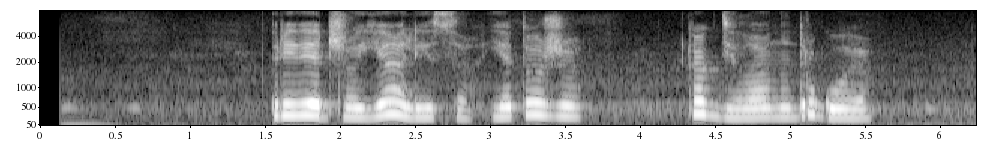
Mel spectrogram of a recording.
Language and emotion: Russian, neutral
